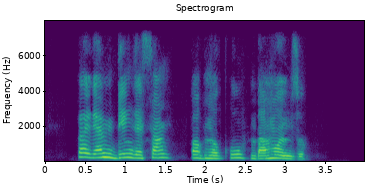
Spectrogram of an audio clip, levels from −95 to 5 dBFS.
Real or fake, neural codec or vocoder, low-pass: fake; codec, 16 kHz, 2 kbps, FreqCodec, smaller model; 7.2 kHz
